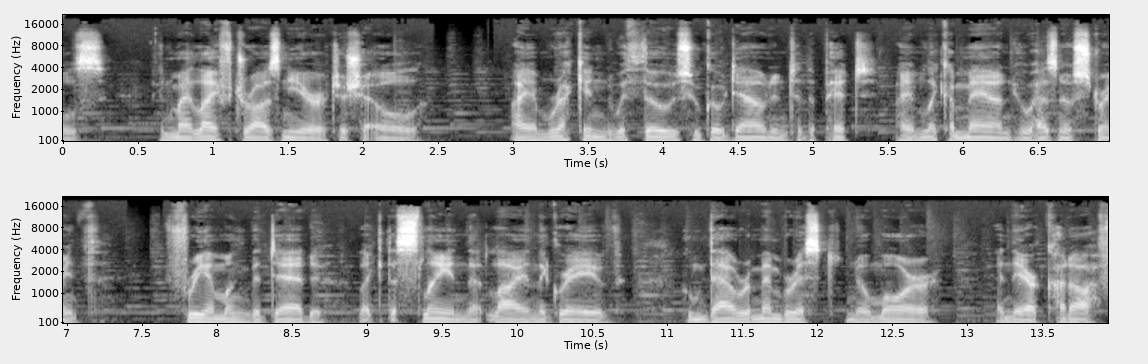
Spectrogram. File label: poetry and prayer psalm english; Meir Soloveichik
